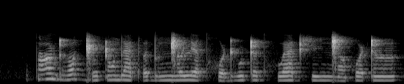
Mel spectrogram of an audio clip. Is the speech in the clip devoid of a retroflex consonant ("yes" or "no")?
no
